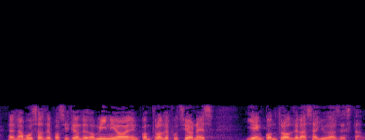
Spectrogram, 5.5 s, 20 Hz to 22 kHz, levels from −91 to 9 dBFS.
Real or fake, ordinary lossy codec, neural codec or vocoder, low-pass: real; Opus, 64 kbps; none; 5.4 kHz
